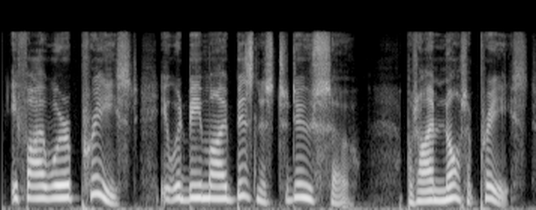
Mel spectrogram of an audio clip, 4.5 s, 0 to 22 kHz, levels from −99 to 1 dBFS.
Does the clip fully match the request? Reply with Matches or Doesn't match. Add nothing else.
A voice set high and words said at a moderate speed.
Doesn't match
